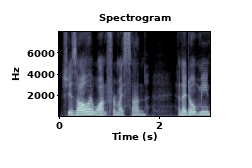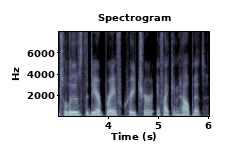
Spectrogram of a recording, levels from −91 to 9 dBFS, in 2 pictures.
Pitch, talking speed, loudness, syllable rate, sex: 190 Hz, 230 wpm, -19 LUFS, 5.0 syllables/s, female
